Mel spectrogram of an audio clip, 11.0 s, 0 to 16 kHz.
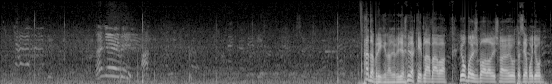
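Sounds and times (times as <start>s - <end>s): distant players' voices: 0.0s - 11.0s
ball being kicked: 2.6s - 3.2s.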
